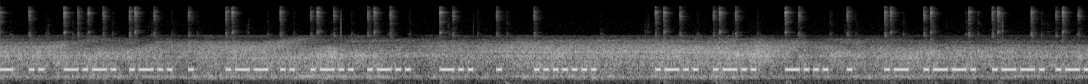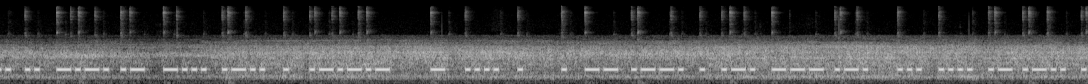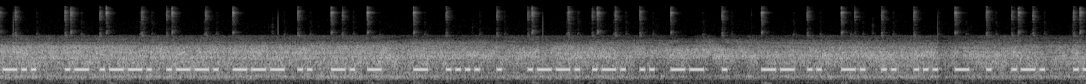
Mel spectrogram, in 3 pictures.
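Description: Morse code (CW) on a shortwave receiver: a single steady tone keyed on and off in rapid dots and dashes, half-buried in a continuous wash of static and hiss. The code spells out English plain-language text.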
